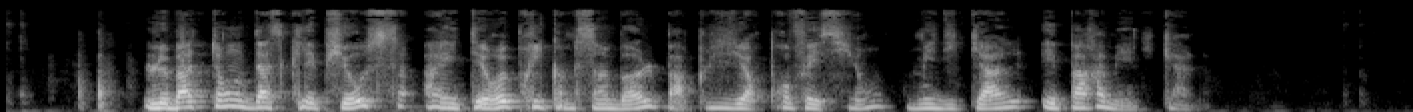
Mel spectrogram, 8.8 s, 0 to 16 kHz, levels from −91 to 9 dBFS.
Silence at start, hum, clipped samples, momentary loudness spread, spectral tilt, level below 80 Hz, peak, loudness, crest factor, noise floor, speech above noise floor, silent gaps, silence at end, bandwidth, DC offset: 0.5 s; none; under 0.1%; 14 LU; -7 dB/octave; -52 dBFS; -2 dBFS; -18 LUFS; 18 dB; -68 dBFS; 50 dB; none; 1.4 s; 11.5 kHz; under 0.1%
